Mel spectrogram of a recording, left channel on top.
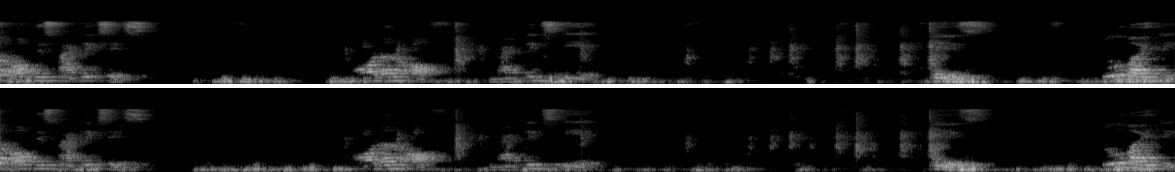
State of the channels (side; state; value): both; normal; correlation 0.40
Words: this matrix is order of matrix A is 2 by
